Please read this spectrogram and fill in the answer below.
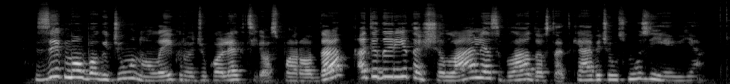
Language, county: Lithuanian, Vilnius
